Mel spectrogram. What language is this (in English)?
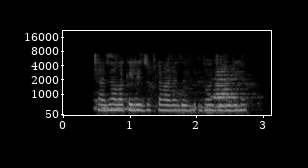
Urdu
